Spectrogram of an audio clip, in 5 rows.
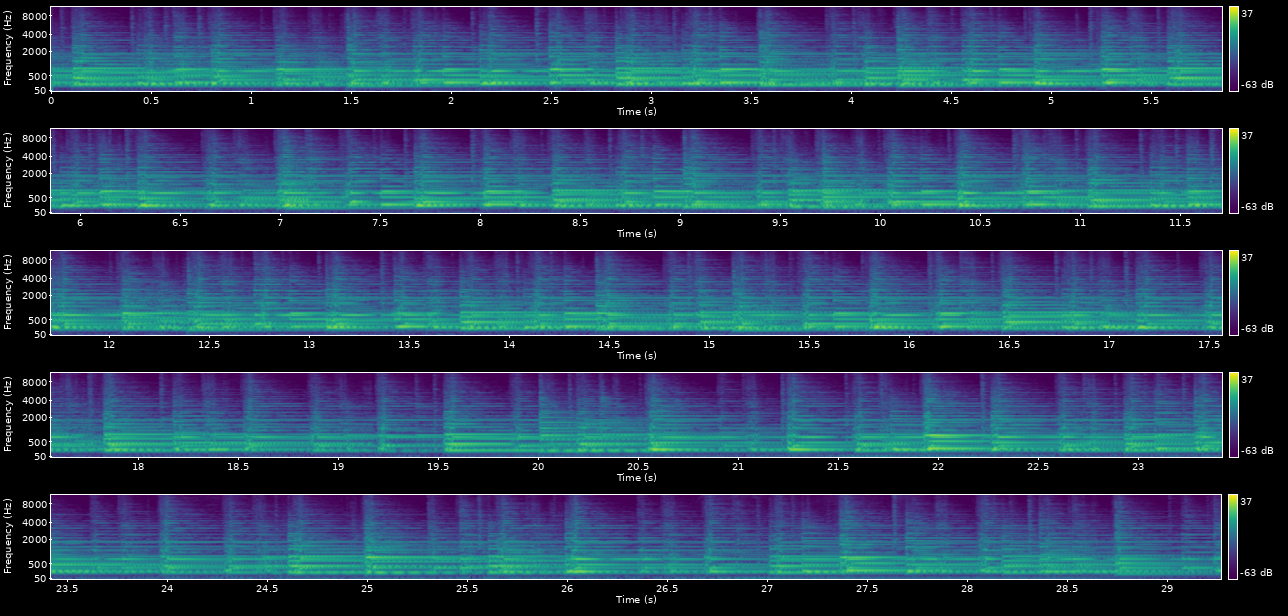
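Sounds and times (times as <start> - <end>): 
An Dro dance tune on a lyre: 0.0 - 29.2.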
